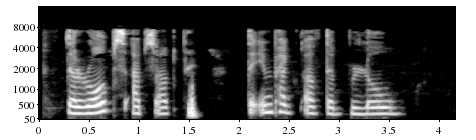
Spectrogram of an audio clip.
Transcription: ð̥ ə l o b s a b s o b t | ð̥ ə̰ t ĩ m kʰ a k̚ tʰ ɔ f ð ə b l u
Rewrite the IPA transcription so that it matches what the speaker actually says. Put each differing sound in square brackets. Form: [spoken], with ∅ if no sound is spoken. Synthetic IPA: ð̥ ə [ɹ] o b s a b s [ɔ] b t | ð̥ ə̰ [ʔ] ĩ m [pʰ] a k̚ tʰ ɔ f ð ə b l [o]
